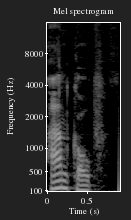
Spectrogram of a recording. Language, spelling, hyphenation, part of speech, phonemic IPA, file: Dutch, aankoop, aan‧koop, noun / verb, /ˈaːŋkoːp/, Nl-aankoop.ogg
- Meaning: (noun) purchase; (verb) first-person singular dependent-clause present indicative of aankopen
